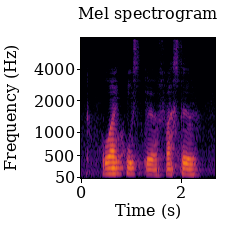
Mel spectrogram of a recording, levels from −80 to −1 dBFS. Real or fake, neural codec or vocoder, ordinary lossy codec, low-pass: fake; codec, 16 kHz, 1 kbps, FunCodec, trained on Chinese and English, 50 frames a second; none; none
